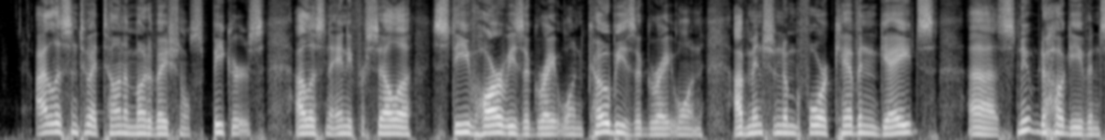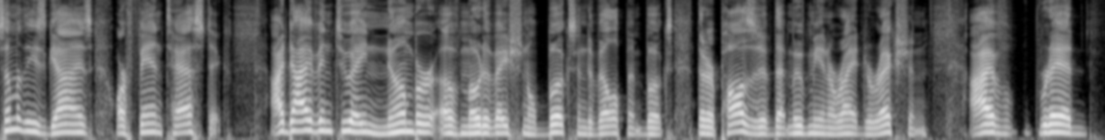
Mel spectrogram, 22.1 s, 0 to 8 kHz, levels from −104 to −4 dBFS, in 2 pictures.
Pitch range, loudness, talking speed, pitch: 140-170 Hz, -22 LUFS, 165 wpm, 155 Hz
